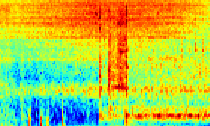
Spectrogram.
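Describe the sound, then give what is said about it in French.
An aspirin tablet fizzing in a glass of water: a few soft knocks, then a sudden steady effervescent hiss that carries on fairly loud, with no voices. “Le son d'une grosse erreur, euh, c'est un son d'aspirine dans un verre d'eau, non”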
